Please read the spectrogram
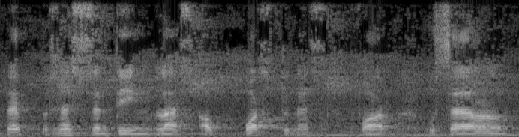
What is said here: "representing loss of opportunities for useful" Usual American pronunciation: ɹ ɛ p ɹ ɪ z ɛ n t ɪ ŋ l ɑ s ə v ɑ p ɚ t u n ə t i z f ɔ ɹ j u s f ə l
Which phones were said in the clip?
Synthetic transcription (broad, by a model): ɹ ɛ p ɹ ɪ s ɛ n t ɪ ŋ l ɑ s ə p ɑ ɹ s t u n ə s f ɔ ɹ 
